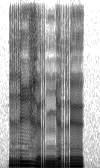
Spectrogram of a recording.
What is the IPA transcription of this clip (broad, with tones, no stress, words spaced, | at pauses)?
ri˦ɣɪ˨rɲɪ˨rɪ˦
